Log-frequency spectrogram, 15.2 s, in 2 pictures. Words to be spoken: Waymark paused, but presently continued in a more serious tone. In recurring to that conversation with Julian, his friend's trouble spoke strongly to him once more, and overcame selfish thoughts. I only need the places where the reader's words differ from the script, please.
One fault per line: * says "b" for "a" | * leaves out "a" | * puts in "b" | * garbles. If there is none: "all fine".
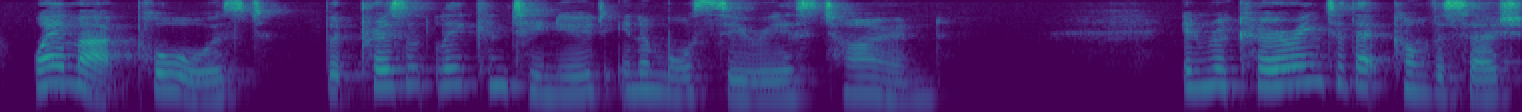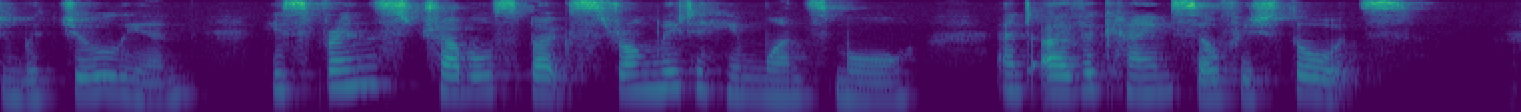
all fine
